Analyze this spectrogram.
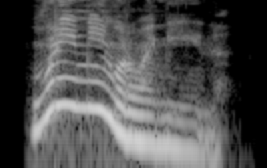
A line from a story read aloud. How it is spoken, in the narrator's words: Roger shrieks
